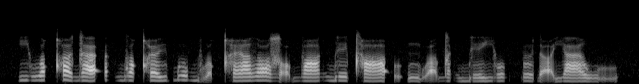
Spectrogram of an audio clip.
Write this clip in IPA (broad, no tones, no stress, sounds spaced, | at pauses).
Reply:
j u qʰ o d a ʔ | ɡ o qʰ y ɓ o b ṵ qʰ e ðˤ o zˤ o̰ b ɑ ɡ͡b e tʰ ɑ ʔ o̰ ʔ ŋ͡m o̰ dˤ ə ɡ͡b e j o k͡p ɵ ɗ ɑ̰ j a w ṵ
